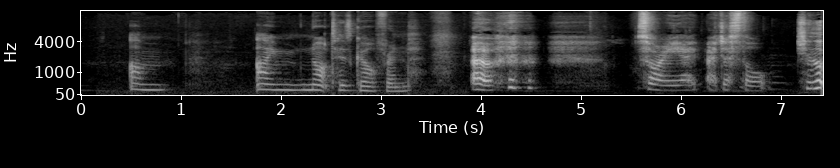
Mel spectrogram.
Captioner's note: laughs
